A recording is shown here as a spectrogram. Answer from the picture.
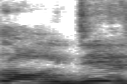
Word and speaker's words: Longines: Ini long jeans treage dia ini udah tulisannya jeans. Jeans longines. Longin tuh long jeans bacanya.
